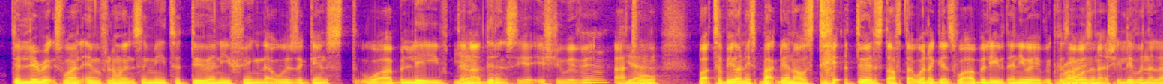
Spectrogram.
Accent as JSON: {"language": "English", "region": "London", "country": "United Kingdom", "said": "I'm from Custom House. So obviously, like … grew up on that."}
